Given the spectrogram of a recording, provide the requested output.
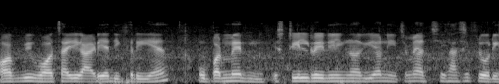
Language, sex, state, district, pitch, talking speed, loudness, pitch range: Hindi, male, Maharashtra, Gondia, 145 Hz, 215 wpm, -18 LUFS, 140-150 Hz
